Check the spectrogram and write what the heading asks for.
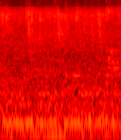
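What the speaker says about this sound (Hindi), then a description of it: "तुम्हें पता नहीं थी कि बारिश हो रही है?" Rain falling steadily outdoors, a dense, even hiss of drops close to the microphone with no pauses, with no voices over it.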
